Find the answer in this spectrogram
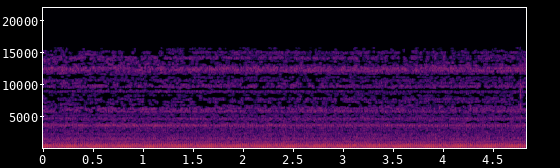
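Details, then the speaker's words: Omron InalaPop NE-C704 home compressor nebulizer switched on and producing mist: steady motorized hum with a constant pitch and faint rattle, a compressor nebulizer running. "mas o meu ainda tá funcionando como vocês podem ver vou ligar mais uma vez para vocês verem que a nebulização dele é hora é"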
